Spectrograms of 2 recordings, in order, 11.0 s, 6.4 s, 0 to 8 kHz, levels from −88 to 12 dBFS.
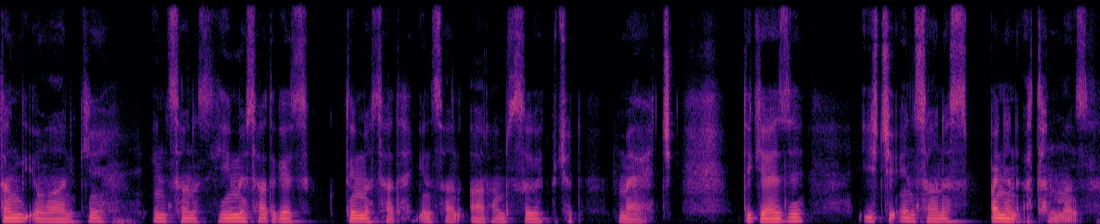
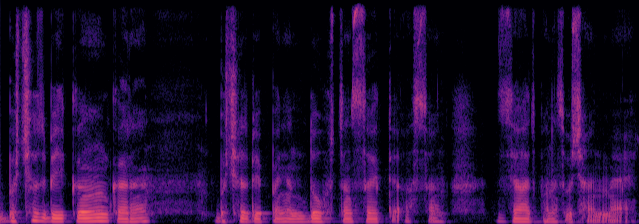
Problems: background sounds at intervals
